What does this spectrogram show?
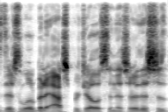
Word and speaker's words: Aspergillus: okay, this has some asparagus in it. I'm saying it wrong, but how do you say it? Aspergillus.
